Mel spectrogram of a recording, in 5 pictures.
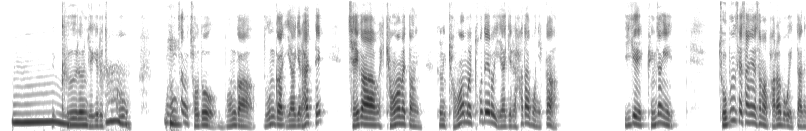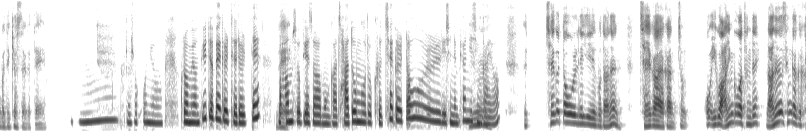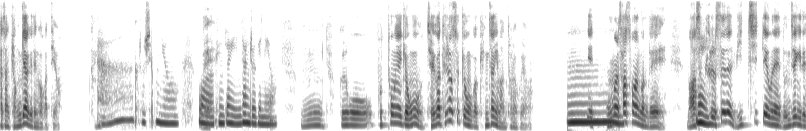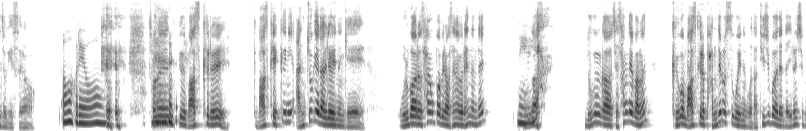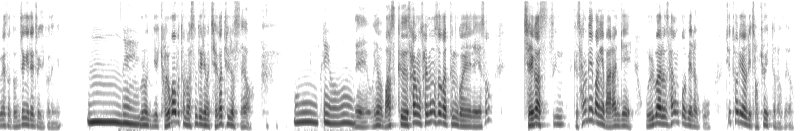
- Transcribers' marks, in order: other background noise; laugh; laugh; laugh; laugh
- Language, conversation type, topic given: Korean, podcast, 피드백을 받을 때 보통 어떻게 반응하시나요?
